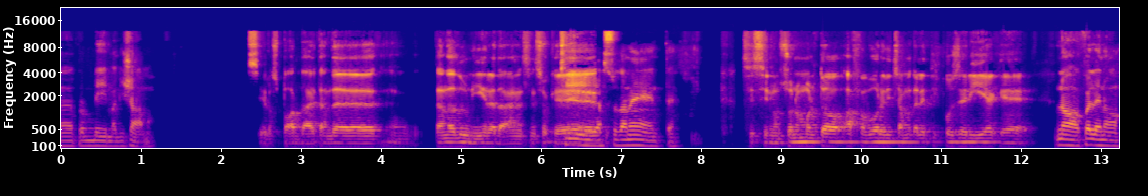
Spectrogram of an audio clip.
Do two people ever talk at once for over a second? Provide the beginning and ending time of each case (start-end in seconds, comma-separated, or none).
none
